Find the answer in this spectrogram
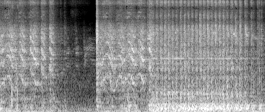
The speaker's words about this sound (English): Now, can you just turn the engine over, please?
